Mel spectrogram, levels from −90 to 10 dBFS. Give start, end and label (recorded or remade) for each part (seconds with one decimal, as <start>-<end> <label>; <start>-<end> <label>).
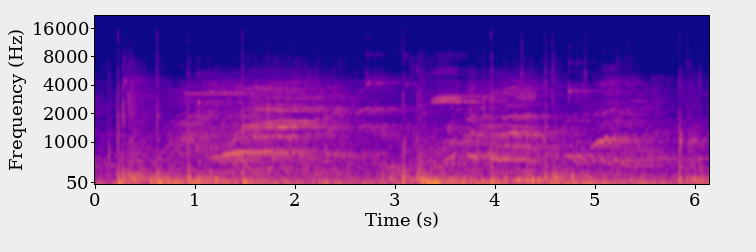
0.0-3.3 recorded; 3.3-5.2 remade; 5.2-6.1 recorded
